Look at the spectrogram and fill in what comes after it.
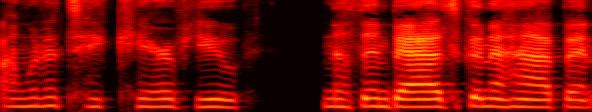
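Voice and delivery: whispering voice. Retelling what someone said in a hospital room: imitating Vianney whispering. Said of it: "whispering in the ho-, in the hospital room".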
